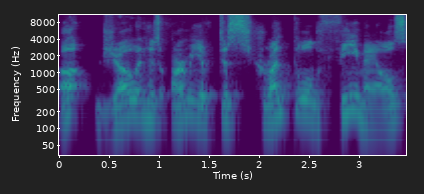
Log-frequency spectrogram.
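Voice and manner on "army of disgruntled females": normal talking voice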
